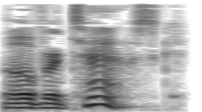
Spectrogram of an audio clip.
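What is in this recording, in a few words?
"overtask", English, British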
